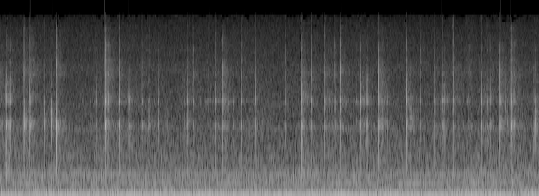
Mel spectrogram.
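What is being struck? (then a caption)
Small plastic compact in cellophane wrap. Fingernails scratch and tap the back of a small round plastic makeup compact wrapped in clear cellophane and held in both hands. Brisk crinkly scratching is broken by many sharp, bright ticks and taps, all over a steady low hum.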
